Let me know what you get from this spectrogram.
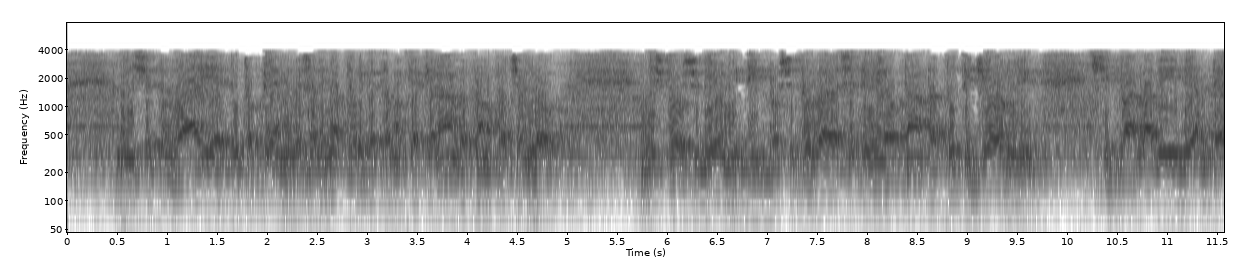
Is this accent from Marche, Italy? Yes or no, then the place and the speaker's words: no; Sassari, Sardinia, Italy; Io sono di Sassari e appartengo alla sezione di Sassari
